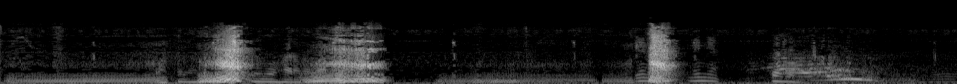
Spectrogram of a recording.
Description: An animal roars menacingly several times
